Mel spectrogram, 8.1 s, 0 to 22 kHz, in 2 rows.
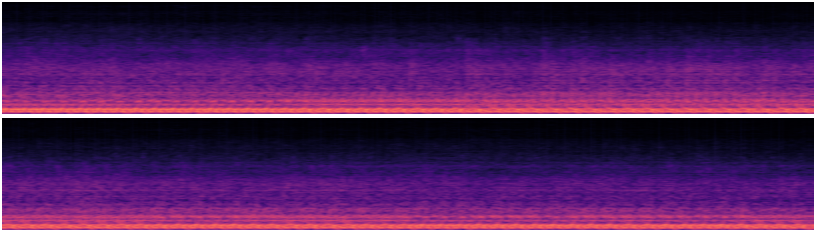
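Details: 2012 Ford Mustang GT, codes cleared, oxygen sensor codes pending, O2 sensors not yet replaced: idle pulses unevenly, still rough; cause suspected, not confirmed.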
